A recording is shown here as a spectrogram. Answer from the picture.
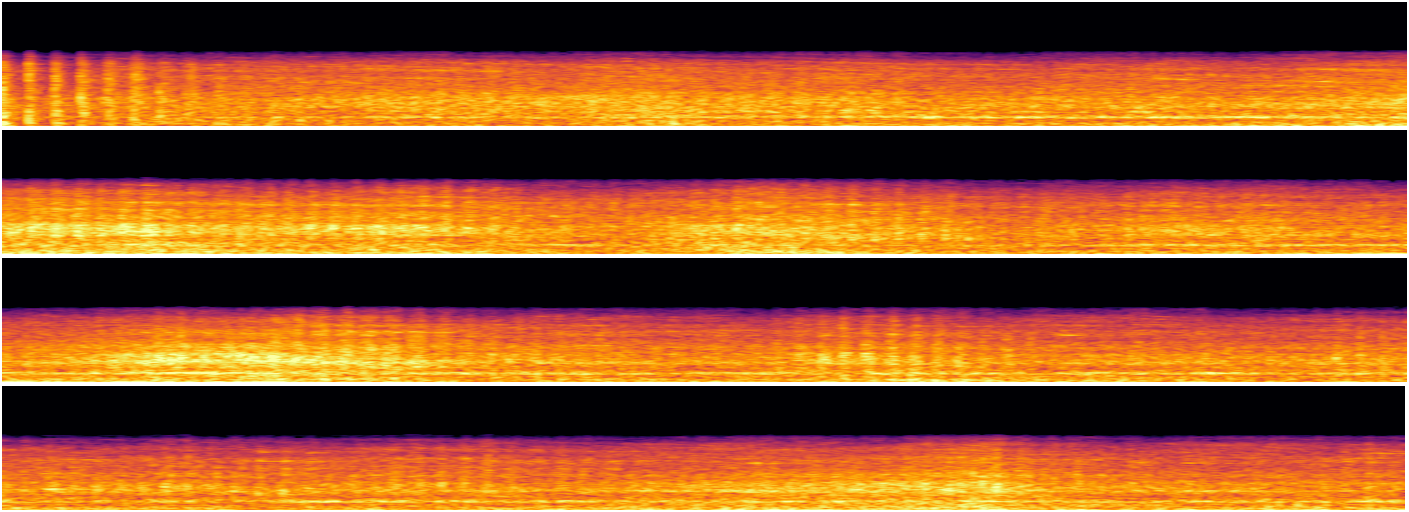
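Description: A long circus train's coaches and flatcars rolling past close by: a steady rumble of wheels on rail with clickety-clack, swelling louder every few seconds as the cars go by.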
